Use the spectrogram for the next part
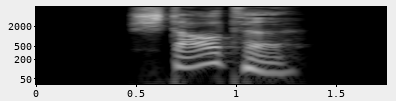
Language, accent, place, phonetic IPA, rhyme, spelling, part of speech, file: German, Germany, Berlin, [ˈʃtaʁtə], -aʁtə, starte, verb, De-starte.ogg
- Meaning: inflection of starten: 1. first-person singular present 2. first/third-person singular subjunctive I 3. singular imperative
